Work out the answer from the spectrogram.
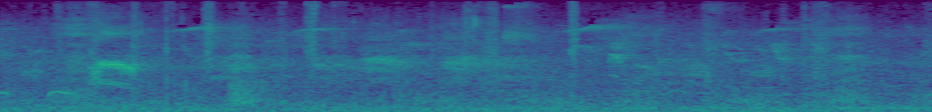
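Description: Several birds calling and chirping, short overlapping calls one after another, with one louder call about a second in.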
